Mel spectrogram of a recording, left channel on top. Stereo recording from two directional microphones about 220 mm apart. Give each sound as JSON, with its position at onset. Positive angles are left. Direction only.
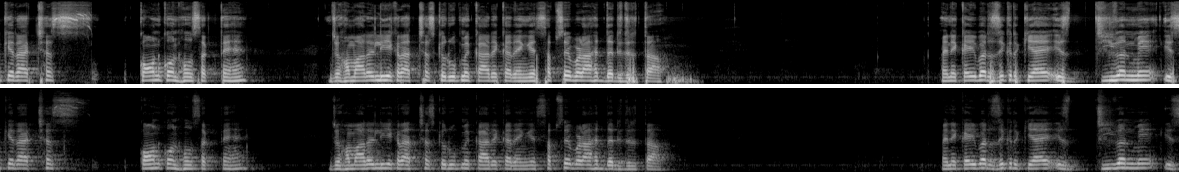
{"t": 0.0, "sound": "a man's voice", "side_deg": 45}
{"t": 9.2, "sound": "a man's voice", "side_deg": 40}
